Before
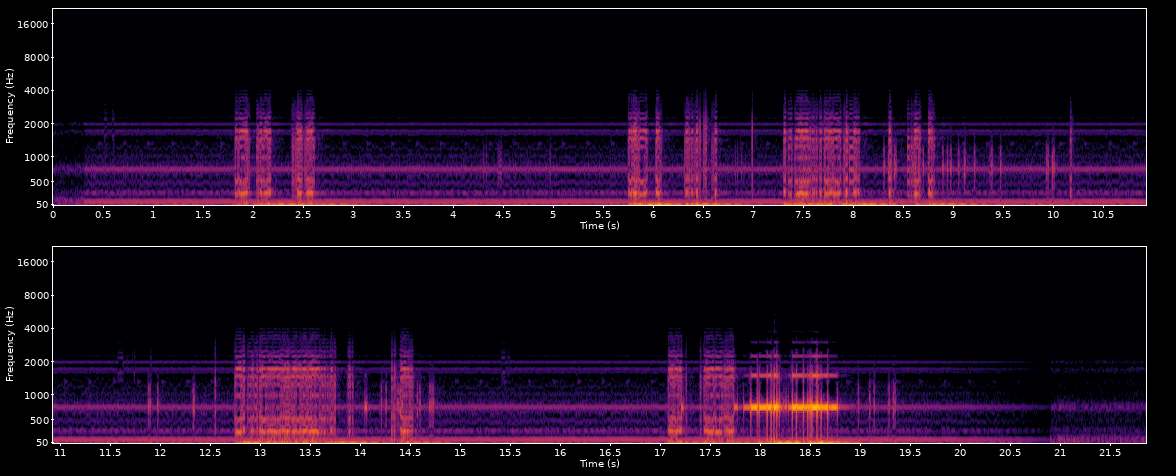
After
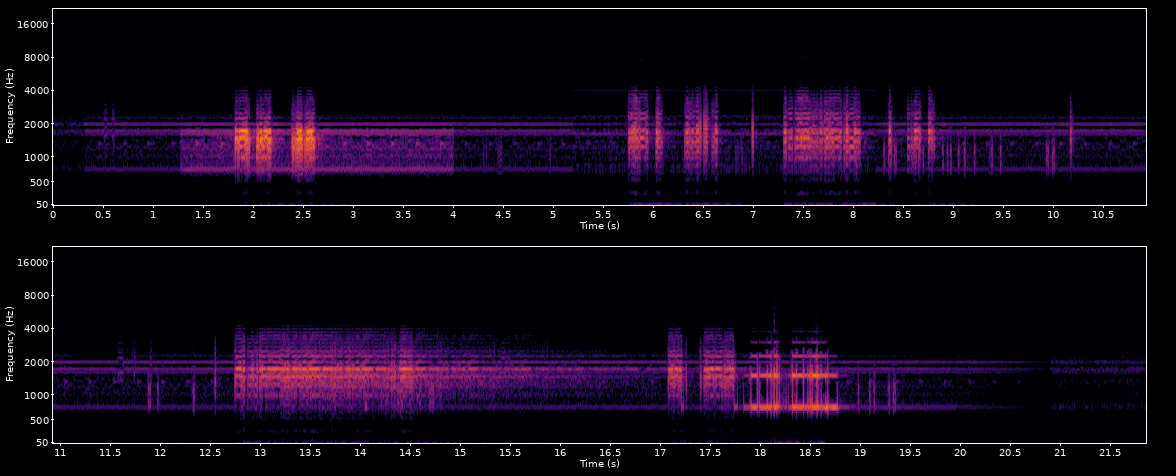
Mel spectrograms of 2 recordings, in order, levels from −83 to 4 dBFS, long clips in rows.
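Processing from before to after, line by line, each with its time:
1.27–4 band shelf 1000 Hz +14.5 dB
5.18–8.22 comb 7.3 ms, depth 98%
11.12–11.71 notch 2300 Hz, Q 7.4
13.02–13.85 echo throw 0.53 s, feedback 55%, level -3.5 dB
14.89–17.71 bands offset in time highs, lows 40 ms, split 380 Hz
18.65–19.96 speaker cabinet 140–2100 Hz, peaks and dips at 260 Hz +4 dB, 490 Hz +6 dB, 730 Hz +5 dB
whole clip: inverse Chebyshev high-pass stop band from 500 Hz, stop band 50 dB; gain +5.5 dB

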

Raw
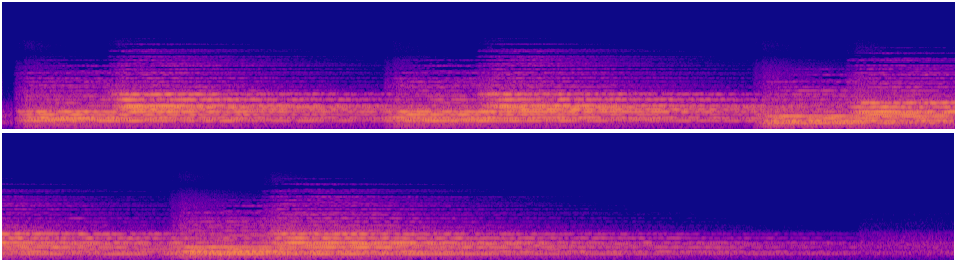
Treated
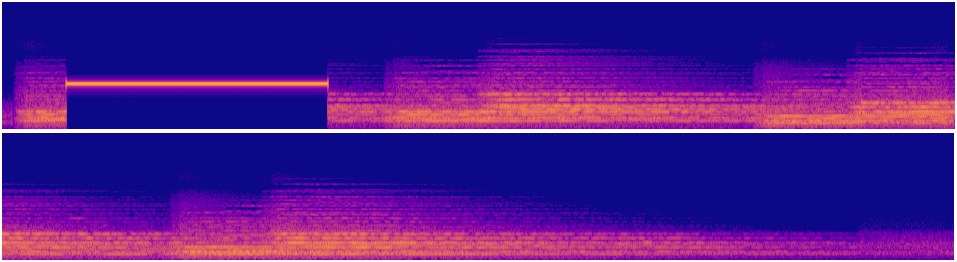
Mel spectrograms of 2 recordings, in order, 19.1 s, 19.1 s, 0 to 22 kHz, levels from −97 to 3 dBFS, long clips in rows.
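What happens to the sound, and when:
0.64–3.26 bleep 1560 Hz -15 dBFS
8.6–9.45 reverse
15.7–16.54 bell 550 Hz +5 dB

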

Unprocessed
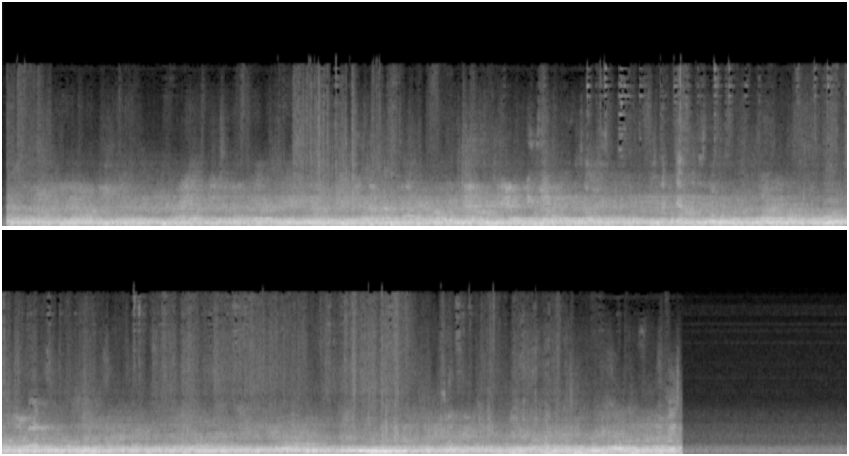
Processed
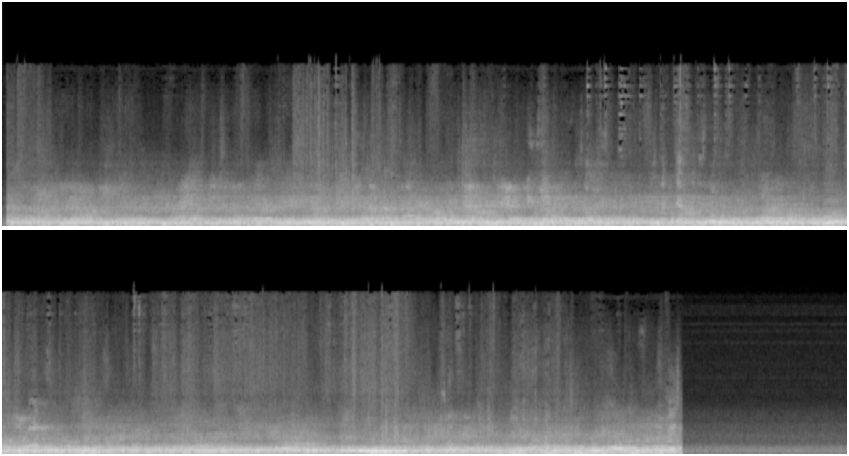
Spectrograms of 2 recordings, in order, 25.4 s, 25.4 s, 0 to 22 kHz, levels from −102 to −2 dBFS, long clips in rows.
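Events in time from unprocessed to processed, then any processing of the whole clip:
5.88–8 HPF 110 Hz 6 dB/oct

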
